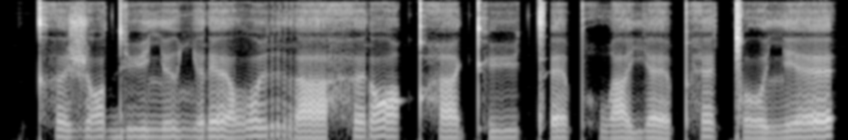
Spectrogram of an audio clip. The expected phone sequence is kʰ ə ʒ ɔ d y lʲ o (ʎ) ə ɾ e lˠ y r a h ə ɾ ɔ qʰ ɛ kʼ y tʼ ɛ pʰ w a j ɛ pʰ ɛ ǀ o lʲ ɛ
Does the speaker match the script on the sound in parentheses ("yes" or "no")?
yes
